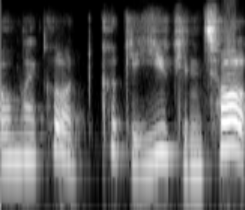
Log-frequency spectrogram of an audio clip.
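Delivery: loud, thrilled, overjoyed, delighted exclamation. Voicing Bella in a game as the dog starts to talk, Bella so happy. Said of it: "Bella's so happy".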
